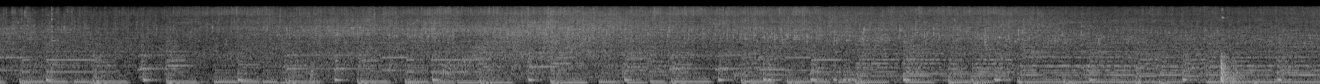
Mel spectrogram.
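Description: Chopped tomatoes frying in hot olive oil in an aluminium pan, a steady sizzle, over background music. There is one sharp knock near the end.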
